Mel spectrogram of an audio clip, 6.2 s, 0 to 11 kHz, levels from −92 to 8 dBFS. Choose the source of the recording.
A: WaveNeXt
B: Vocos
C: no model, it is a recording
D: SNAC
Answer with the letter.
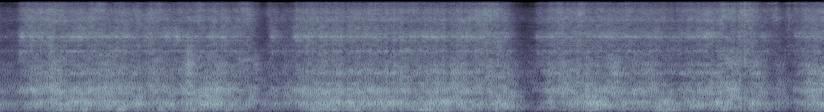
A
